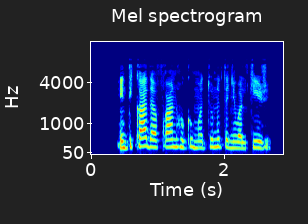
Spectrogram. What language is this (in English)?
Pashto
